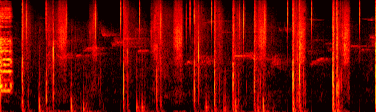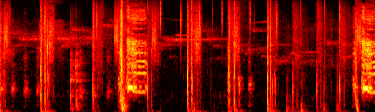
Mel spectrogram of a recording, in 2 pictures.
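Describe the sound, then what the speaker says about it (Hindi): Chickens in modded Minecraft being hit, a rapid irregular series of short clucks and hit sounds mixed with footstep-like clicks, loud and close, continuing throughout without speech. "मुर्गी मारता है गाइस।"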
